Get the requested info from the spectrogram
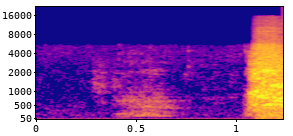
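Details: A Cocker Spaniel Husky mix seeing a toy animal for the first time, and seeming to think it real, gives one loud, sharp bark after a soft, low grumble.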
